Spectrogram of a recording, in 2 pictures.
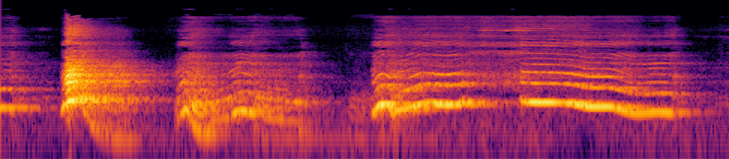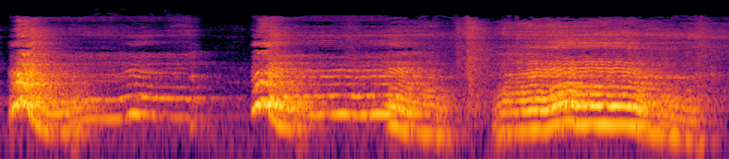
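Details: Gustl, a Deutsch Drahthaar puppy in its third week of bench training, gives five drawn-out, harmonic yelping howls over twelve seconds. They rise sharply, then waver and fall, with brief silent gaps between bursts.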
